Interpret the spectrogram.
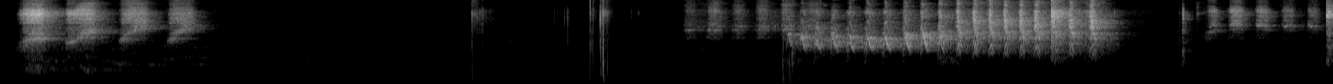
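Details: Leafbird, called ijo mini, in song: bursts of high chattering notes, then a fast buzzy trill repeated about three times a second, with brief knocks between phrases.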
